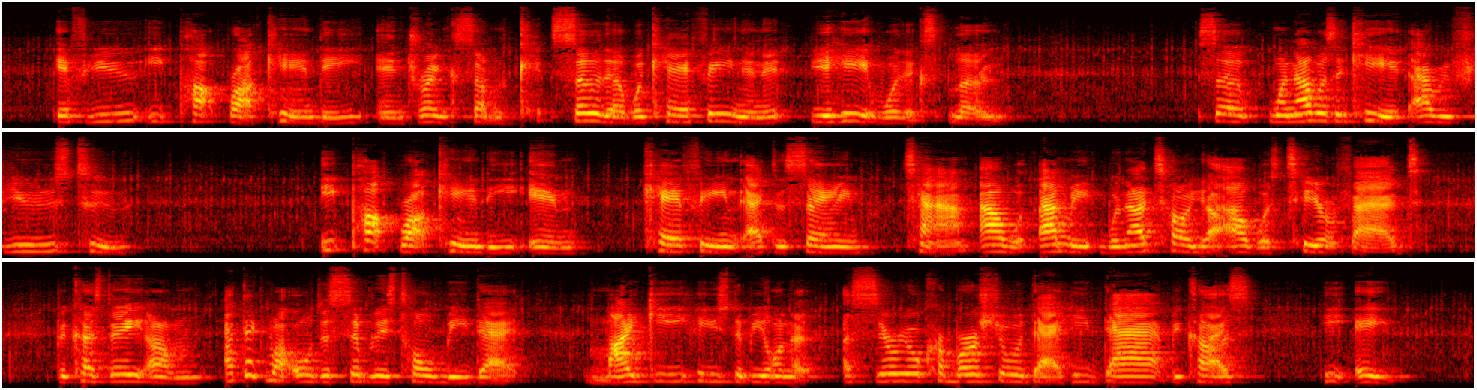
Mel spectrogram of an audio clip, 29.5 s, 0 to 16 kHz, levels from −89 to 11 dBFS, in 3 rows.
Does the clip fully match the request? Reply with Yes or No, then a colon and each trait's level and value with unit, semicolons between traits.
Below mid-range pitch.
No: high, 220 Hz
